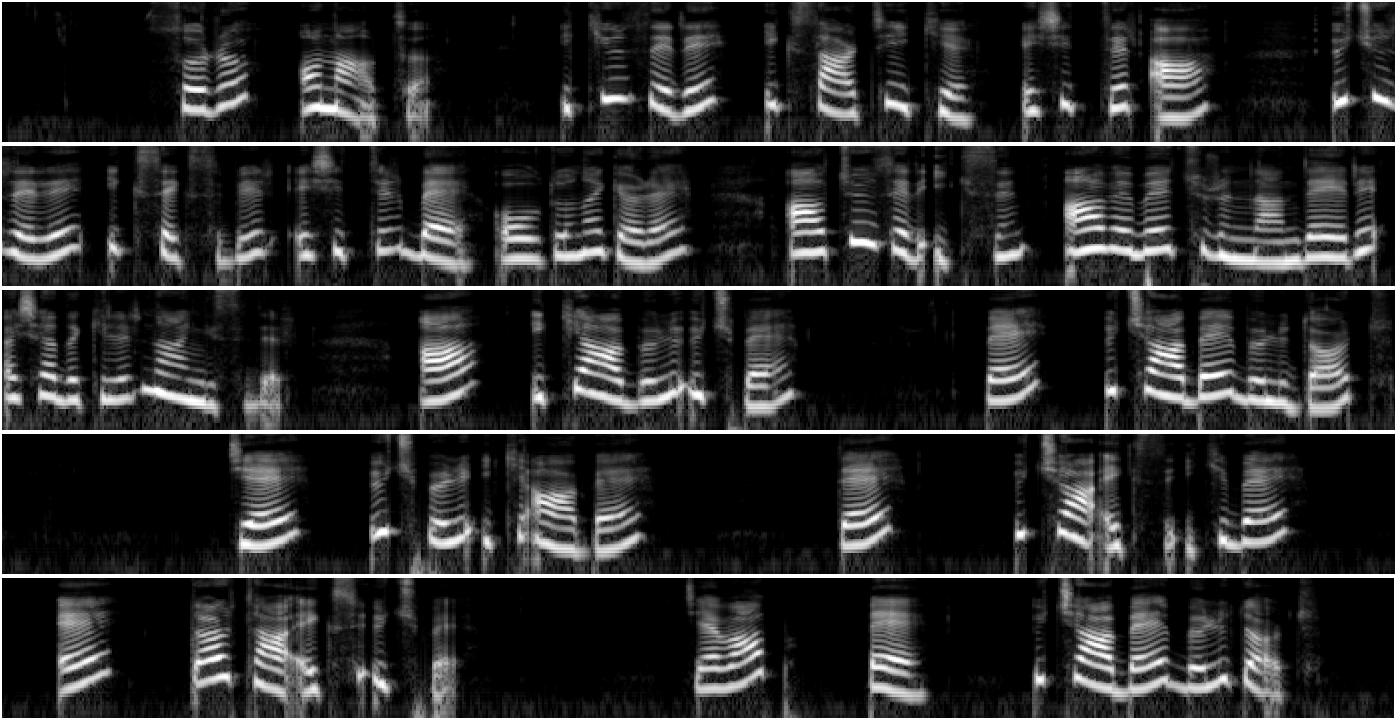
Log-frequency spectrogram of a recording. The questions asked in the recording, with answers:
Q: 2 üzeri x artı 2 eşittir a, 3 üzeri x eksi 1 eşittir b olduğuna göre 6 üzeri x'in a ve b türünden değeri aşağıdakilerin hangisidir?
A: Cevap B. 3AB bölü 4.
